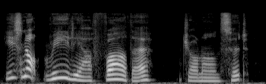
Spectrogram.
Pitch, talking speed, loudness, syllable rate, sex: 215 Hz, 180 wpm, -20 LUFS, 5.5 syllables/s, female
